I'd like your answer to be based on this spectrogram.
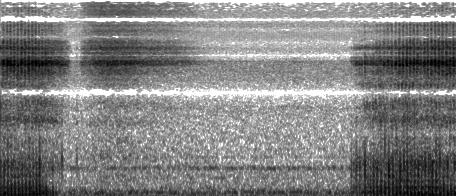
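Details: Low vibrating snores on the in-breath, separated by quiet pauses of about three seconds, from a sleeping person; snoring.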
